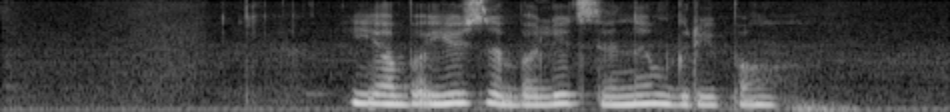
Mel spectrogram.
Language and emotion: Russian, neutral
